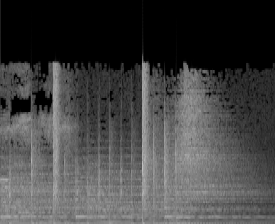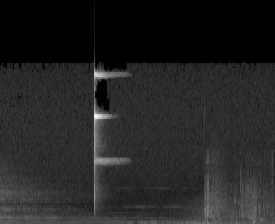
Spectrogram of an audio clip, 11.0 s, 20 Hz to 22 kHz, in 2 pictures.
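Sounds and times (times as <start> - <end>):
background music: 0.0 - 9.8
metallic coin ping: 7.4 - 8.2.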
